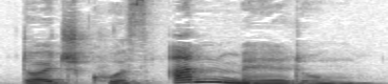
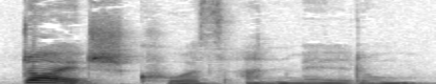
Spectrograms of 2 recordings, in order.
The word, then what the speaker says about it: Deutschkursanmeldung: Das heißt, wir sagen zum Beispiel nicht Deutschkursanmeldung oder Deutschkursanmeldung. Wir sagen Deutschkursanmeldung.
